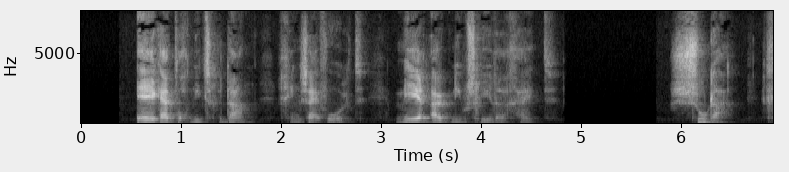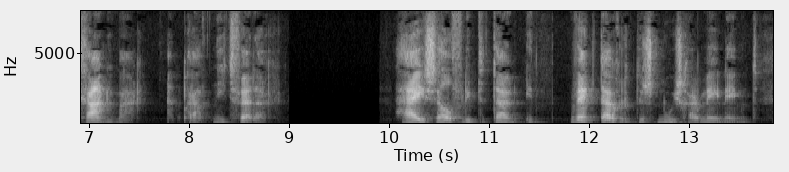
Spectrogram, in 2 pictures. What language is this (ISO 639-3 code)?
nld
